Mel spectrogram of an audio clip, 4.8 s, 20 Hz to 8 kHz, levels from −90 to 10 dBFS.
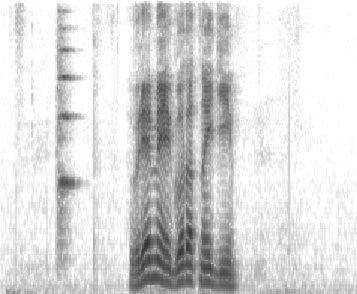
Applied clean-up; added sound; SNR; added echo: none; Bowed string instrument; 7 dB; none.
